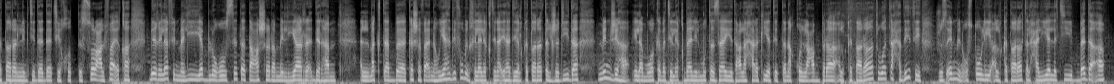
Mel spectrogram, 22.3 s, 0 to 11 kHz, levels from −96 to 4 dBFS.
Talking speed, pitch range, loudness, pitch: 105 wpm, 160-185 Hz, -24 LUFS, 170 Hz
